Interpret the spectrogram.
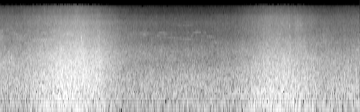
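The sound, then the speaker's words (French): Ocean waves wash in and pull back in a slow, steady rhythm, two broad swells of rushing surf rising and fading against a constant hiss of water, with no voices. “Lorsque tu sens que tu as terminé, lorsque le va-et-vient des vagues a apporté toute la guérison attendue, toute la guérison nécessaire.”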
